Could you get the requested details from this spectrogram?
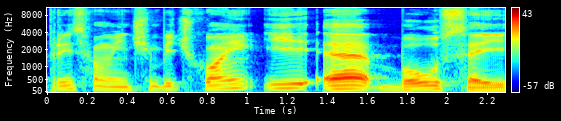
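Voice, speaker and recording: An ordinary speaking voice from a man, medium in pitch, at a moderate pace on a very clean recording with a silent background. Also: dry, close sound with no echo. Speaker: crypto YouTuber. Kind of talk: casual commentary video.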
